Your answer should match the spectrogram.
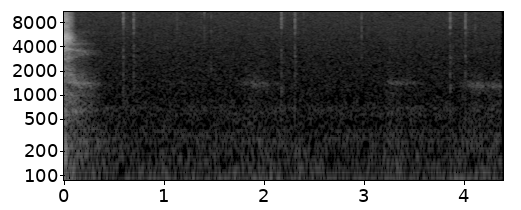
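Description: Faint computer mouse clicks, about half a dozen scattered over a few seconds, some in quick pairs.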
